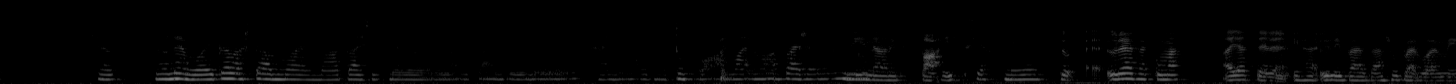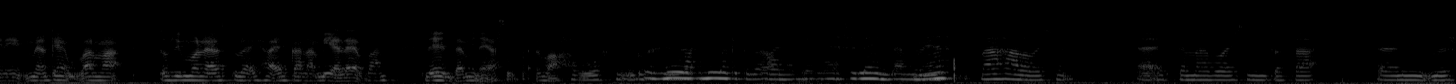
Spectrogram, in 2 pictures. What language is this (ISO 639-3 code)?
fin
